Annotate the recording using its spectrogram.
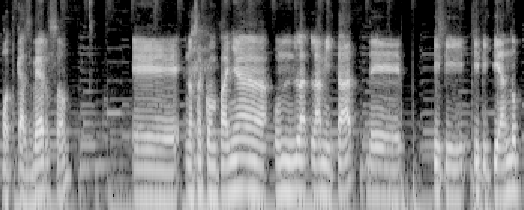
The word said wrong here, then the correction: Pipeteando: ciencia, si lo dije bien? Sí, pipeteando. Ah. pipeteando.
